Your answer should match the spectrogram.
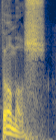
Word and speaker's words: thumos: Almost sounds like thermonuclear. It sounds bad, don't it? Thermonuclear sounds terrible. But thomos, thumos, but it's pronounced thomos.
